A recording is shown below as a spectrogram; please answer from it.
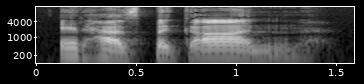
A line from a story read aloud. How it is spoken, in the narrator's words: rasps, a woman in the prime of her life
